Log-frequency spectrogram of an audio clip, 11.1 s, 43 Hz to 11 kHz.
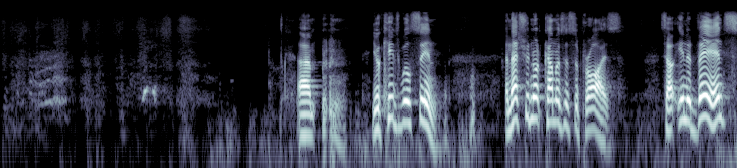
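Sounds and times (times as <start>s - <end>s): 
person blowing nose: 0.0s - 3.2s
speech: 4.5s - 6.7s, 7.6s - 11.0s.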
